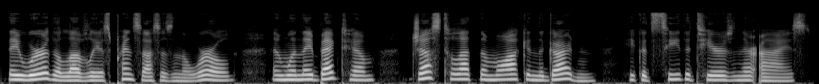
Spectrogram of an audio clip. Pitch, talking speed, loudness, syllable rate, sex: 205 Hz, 210 wpm, -18 LUFS, 5.1 syllables/s, female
